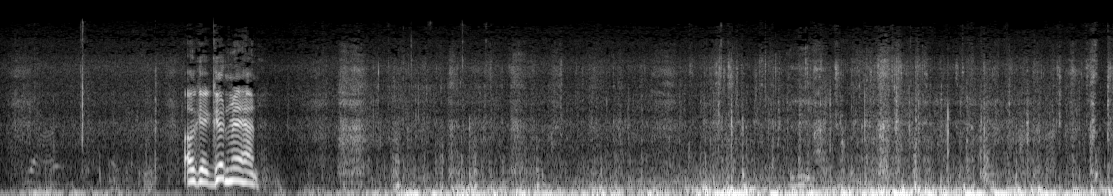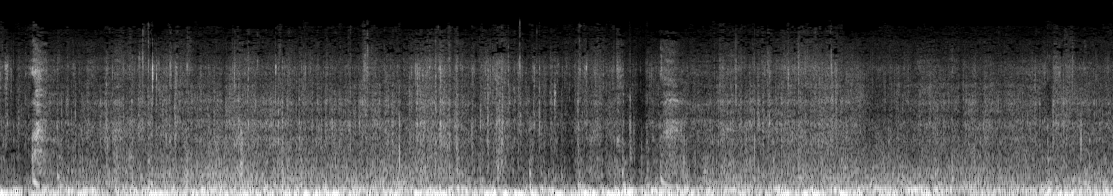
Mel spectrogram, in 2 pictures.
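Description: A bicycle frame rattles over bumps and rocks.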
